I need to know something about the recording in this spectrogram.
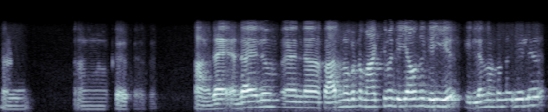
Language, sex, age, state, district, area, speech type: Malayalam, male, 45-60, Kerala, Alappuzha, rural, conversation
